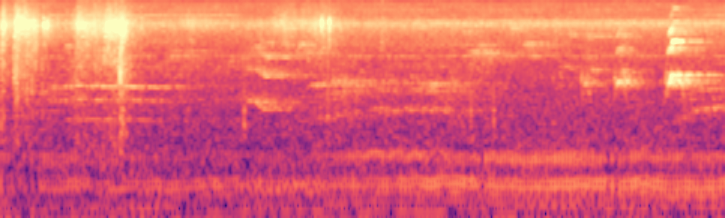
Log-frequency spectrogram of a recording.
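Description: Several short whistled bird calls, some gliding in pitch, over a steady low hum. A cluster of calls about five seconds in is the loudest, and two sharp clicks come near the start.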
